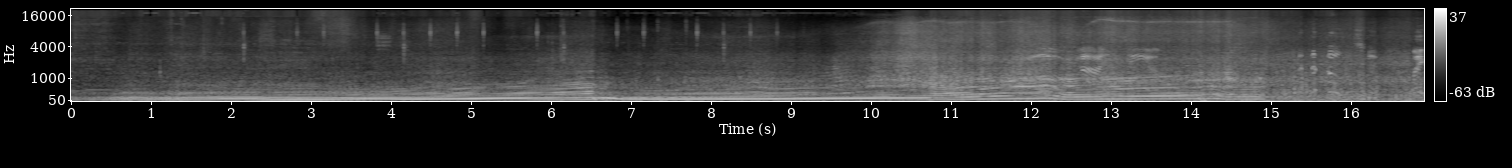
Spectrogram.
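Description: A car in ultra sport mode accelerates hard, its engine roaring loud and close as it climbs through rising revs with brief dips at gear changes, wind rushing over it.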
